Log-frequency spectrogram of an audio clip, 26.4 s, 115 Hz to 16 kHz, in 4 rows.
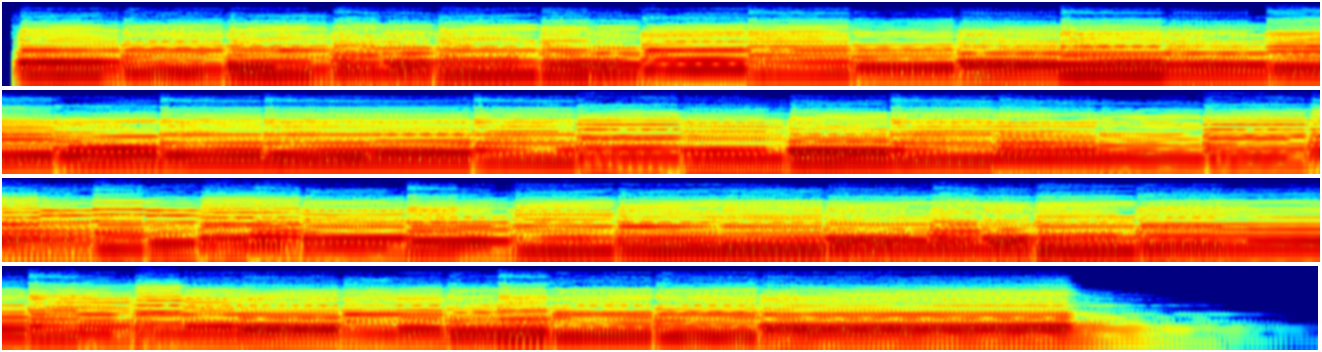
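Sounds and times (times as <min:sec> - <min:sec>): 
saxophone trio of two alto saxes and tenor sax: 0:00.1 - 0:25.6.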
